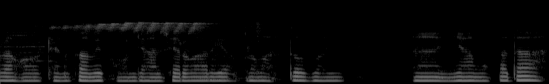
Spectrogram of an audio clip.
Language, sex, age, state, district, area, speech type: Santali, female, 30-45, Jharkhand, East Singhbhum, rural, spontaneous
